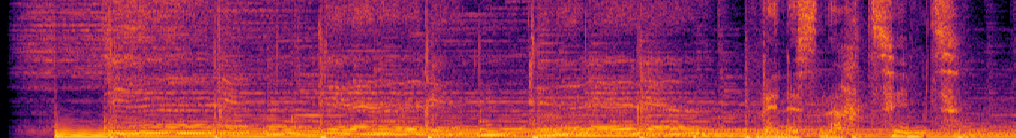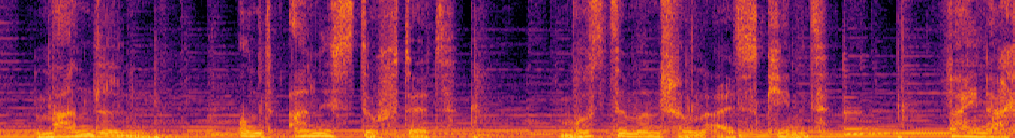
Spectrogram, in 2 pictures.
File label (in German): Spot, Gesang am Ende; Ströck; Winter; Omas Lieblinge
